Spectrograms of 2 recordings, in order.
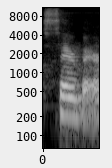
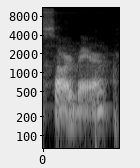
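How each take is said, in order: First: "Sarah Bear" with SARAH like the name, "sair"; guessed pronunciation. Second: "Sar Bear" with SAR rhyming with car; rejected pronunciation. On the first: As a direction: say "Sarah Bear" with an AIR vowel in Sarah. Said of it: "I'm guessing it's pronounced". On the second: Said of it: "not Sar Bear". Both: Shown as a demonstration.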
